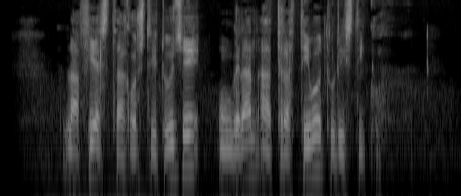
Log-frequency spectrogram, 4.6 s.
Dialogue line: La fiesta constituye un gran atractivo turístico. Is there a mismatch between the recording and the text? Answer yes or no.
no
